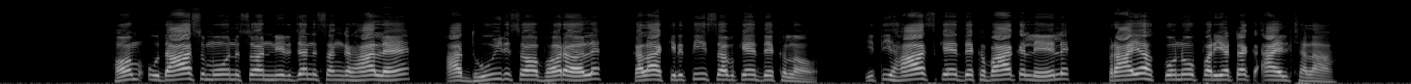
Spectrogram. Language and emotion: Maithili, sad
